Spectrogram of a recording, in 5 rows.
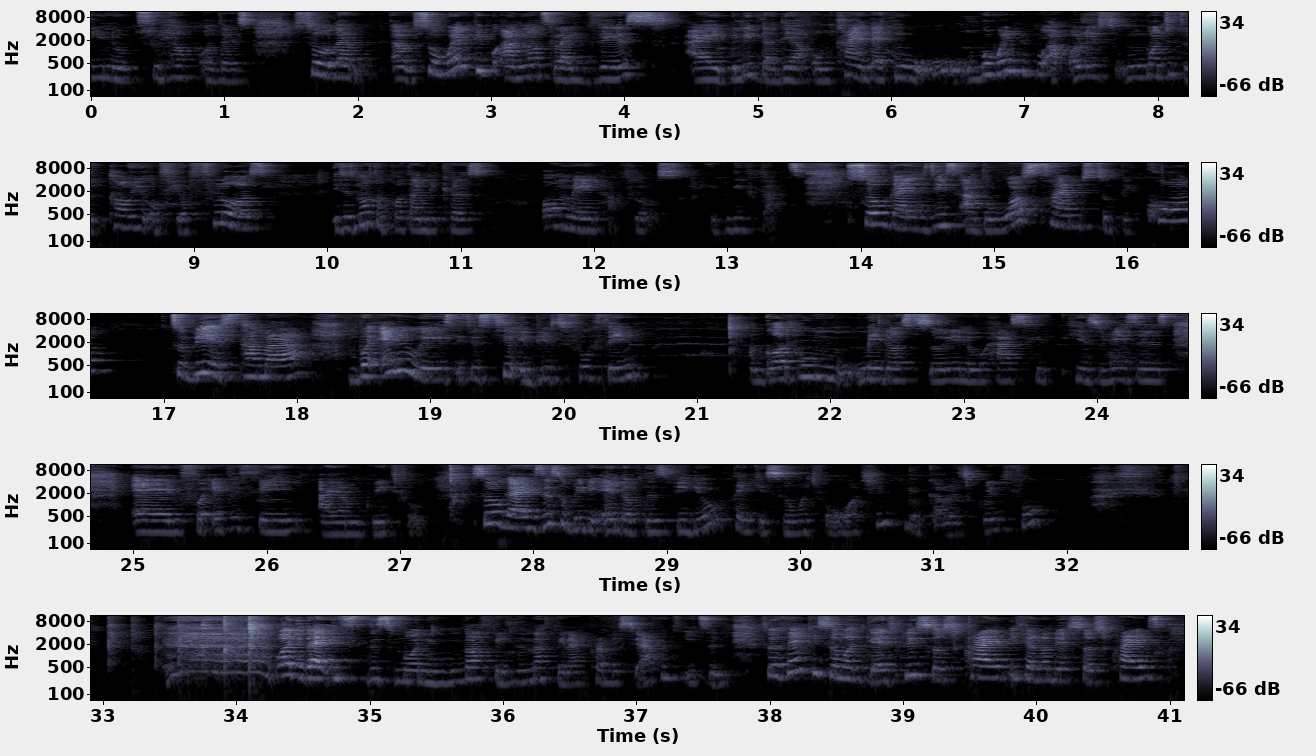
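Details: Stuttering (stammering) in a woman of about 23 who identifies as a stammerer, speaking naturally about her own experiences; real, not acted.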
